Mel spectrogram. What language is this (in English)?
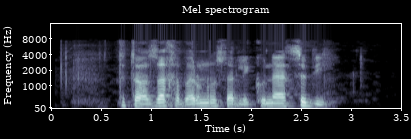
Pashto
